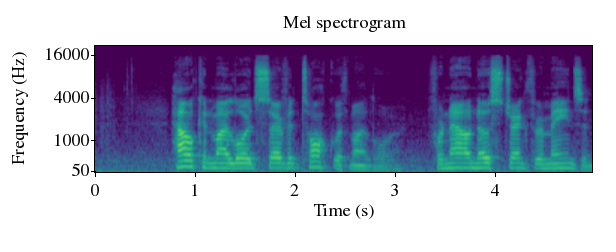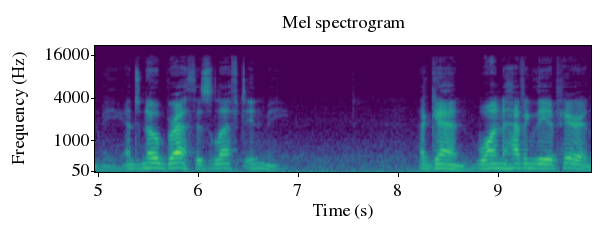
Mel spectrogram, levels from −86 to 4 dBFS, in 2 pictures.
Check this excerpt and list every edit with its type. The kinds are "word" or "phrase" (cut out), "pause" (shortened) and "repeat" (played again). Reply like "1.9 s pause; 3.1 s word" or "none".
none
